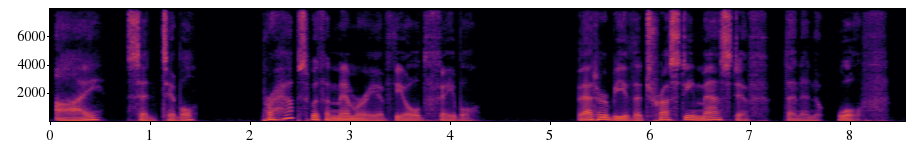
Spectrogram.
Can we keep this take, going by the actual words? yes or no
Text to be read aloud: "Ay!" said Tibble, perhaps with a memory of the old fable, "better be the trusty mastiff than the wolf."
no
